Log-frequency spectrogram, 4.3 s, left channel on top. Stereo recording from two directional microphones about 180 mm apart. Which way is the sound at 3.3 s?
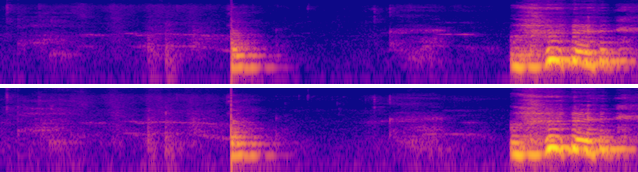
40° right (ahead or behind).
